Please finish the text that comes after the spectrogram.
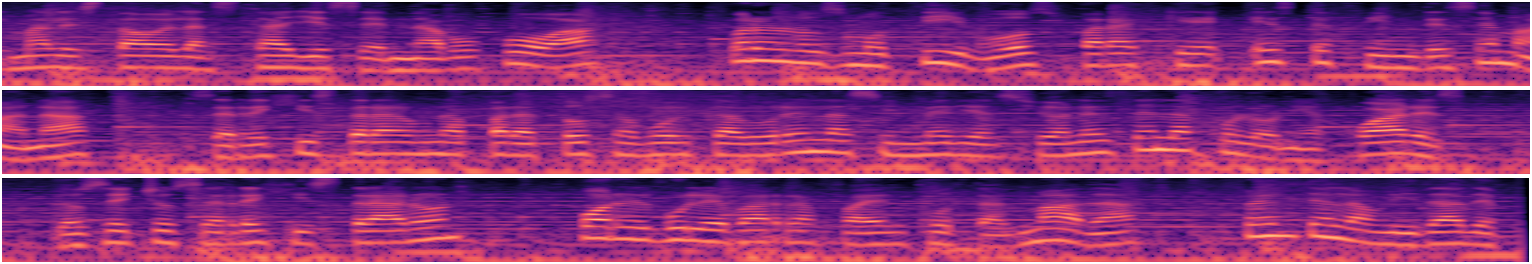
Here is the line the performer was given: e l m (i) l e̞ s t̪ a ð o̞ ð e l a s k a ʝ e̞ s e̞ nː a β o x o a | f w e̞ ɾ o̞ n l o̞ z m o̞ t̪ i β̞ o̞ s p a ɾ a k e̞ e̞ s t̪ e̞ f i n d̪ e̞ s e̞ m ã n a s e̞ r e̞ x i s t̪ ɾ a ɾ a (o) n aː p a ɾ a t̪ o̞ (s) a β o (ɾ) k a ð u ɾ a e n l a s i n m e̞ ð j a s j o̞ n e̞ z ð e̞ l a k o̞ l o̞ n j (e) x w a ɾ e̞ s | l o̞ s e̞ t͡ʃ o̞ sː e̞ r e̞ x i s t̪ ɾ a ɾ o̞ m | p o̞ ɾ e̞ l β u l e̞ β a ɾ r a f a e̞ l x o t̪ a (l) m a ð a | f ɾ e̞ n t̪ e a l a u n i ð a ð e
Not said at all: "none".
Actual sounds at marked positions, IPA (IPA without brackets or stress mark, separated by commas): a, u, s, l, a, l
